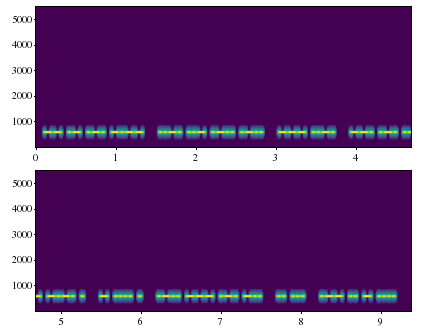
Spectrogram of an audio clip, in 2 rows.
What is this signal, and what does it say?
Morse code, heard as a keyed tone, about 40 wpm, 600 Hz. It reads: MARY FULL OF GRACE THE LORD IS WITH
